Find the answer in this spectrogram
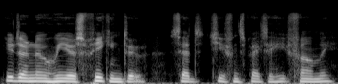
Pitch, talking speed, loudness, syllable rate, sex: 135 Hz, 215 wpm, -17 LUFS, 5.5 syllables/s, male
